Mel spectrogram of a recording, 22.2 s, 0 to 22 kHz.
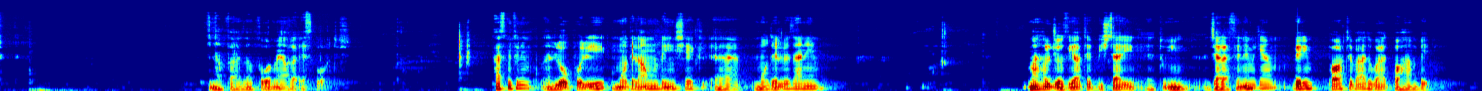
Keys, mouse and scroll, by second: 0.9 click, 1.5-4.2 middle drag, 4.4 Tab, 5.7-7.0 middle drag, 7.9 /, 9.0-10.2 middle drag, 13.0-15.0 shift+middle drag.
